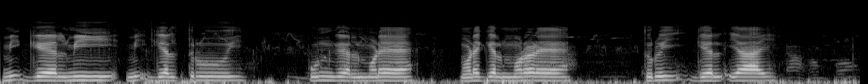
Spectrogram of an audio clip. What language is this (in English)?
Santali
